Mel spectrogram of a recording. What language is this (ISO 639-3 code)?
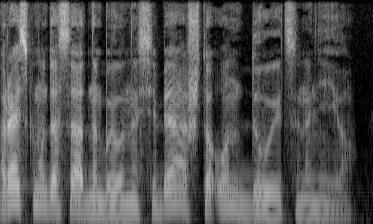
rus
